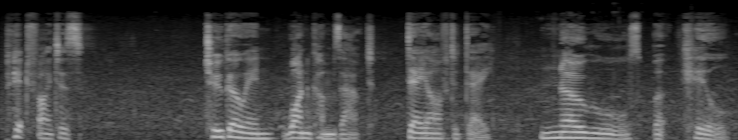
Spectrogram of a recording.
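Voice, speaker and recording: Casting: battle-worn, cynical mercenary guide for a game, creaky blunt voice over noisy outdoor ambience. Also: male voice, mid-range voice, takes it slowly. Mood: grim warning. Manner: blunt, grim warnings. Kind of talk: video game acting. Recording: clear outdoor background noise.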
